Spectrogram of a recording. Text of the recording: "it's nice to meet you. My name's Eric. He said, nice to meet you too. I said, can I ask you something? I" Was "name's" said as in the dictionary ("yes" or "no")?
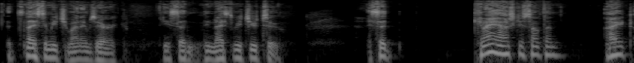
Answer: no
